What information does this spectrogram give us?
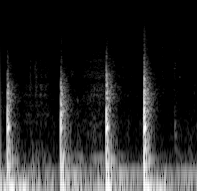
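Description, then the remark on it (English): Four distinct knocks rap out in a quick patterned rhythm at a door, each a short hard thud like knuckles on wood, a specific pattern knock, moderately soft with no voices. “There's a knock at the door, but a specific knock. It sort of like sounds like a pattern knock”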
